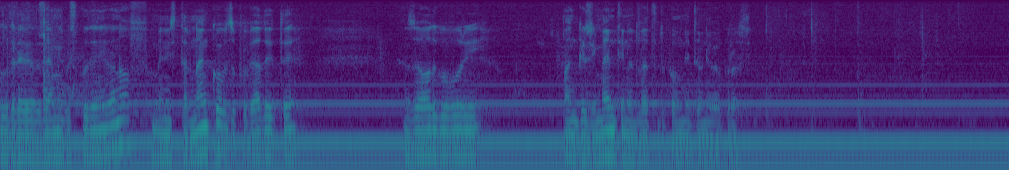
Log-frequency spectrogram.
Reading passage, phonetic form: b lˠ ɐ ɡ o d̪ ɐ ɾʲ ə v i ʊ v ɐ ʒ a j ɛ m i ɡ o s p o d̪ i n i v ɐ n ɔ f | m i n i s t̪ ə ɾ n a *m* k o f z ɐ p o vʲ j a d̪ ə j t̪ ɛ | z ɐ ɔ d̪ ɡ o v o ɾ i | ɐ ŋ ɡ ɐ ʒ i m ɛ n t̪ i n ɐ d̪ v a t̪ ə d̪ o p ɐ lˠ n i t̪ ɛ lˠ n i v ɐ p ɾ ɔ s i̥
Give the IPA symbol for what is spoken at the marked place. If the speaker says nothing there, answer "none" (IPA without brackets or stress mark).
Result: ŋ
